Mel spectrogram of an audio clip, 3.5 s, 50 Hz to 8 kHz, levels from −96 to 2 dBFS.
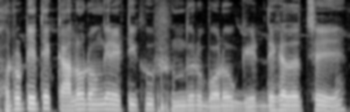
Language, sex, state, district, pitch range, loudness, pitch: Bengali, male, West Bengal, Alipurduar, 115-135 Hz, -19 LUFS, 120 Hz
